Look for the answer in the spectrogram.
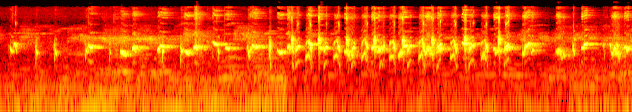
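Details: Sooty-headed bulbul singing actively: a busy stream of harsh chattering and chirping notes that grows denser and louder midway, over a low steady background hum.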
